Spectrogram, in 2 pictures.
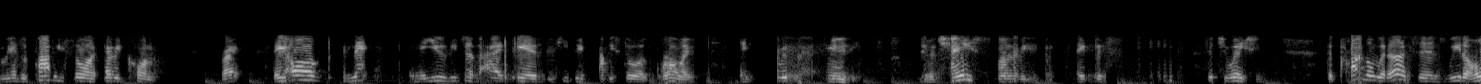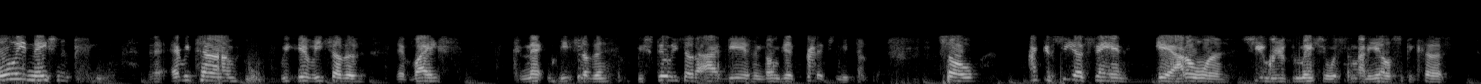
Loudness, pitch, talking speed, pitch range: -27 LUFS, 155 Hz, 170 wpm, 140-185 Hz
